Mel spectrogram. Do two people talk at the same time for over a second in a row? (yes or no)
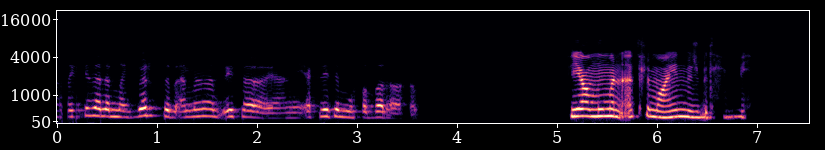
no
